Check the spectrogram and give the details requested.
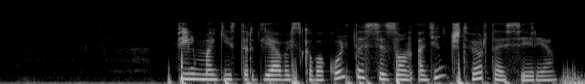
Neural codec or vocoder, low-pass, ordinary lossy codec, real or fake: none; 7.2 kHz; MP3, 48 kbps; real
